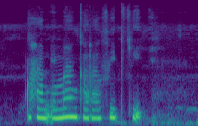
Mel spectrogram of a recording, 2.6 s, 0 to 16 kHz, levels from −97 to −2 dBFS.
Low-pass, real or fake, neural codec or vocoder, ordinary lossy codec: 14.4 kHz; fake; codec, 32 kHz, 1.9 kbps, SNAC; none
